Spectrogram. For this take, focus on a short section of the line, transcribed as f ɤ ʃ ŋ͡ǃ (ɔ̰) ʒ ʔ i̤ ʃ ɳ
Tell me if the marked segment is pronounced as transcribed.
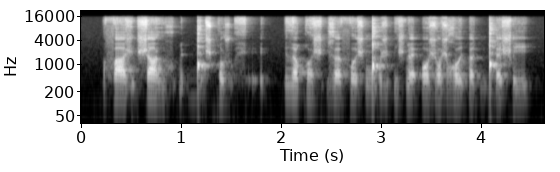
yes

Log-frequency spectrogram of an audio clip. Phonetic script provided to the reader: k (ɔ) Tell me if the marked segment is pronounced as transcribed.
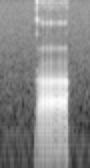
no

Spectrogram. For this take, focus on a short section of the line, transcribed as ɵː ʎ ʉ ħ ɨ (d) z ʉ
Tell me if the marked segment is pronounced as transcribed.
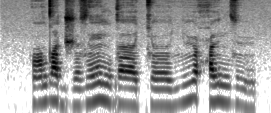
no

